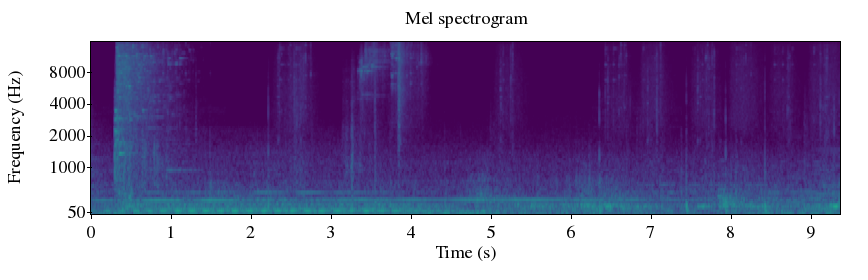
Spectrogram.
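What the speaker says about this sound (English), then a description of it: "That sounded like broken glass." Glass shatters in Dishonored 2 with a bright crash and then scattering tinkling fragments, heard over a steady low game ambience, with further sharp bursts following.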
